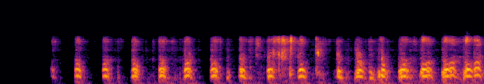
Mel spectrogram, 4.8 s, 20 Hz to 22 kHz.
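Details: Male owl at the nest at 06:19 on 04/06/23 after delivering a rat to the female for breakfast, giving a fast series of short low hooting notes that speed up and run together, with a soft rustle.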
